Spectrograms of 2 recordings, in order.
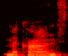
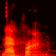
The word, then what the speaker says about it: macarons: by telling everybody what macron's did I pronounce it correctly okay Macarron not quite correctly close enough um what they actually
